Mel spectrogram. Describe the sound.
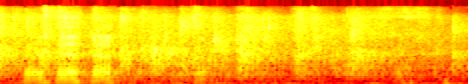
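An audience breaks into steady applause, a dense wash of many hands clapping with a few sharper claps standing out, while a voice cheers briefly at the start.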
